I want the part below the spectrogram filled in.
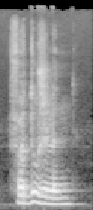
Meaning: to obscure (a fact), to cover up, to cloud
- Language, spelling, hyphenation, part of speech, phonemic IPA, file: Dutch, verdoezelen, ver‧doe‧ze‧len, verb, /vərˈdu.zə.lə(n)/, Nl-verdoezelen.ogg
